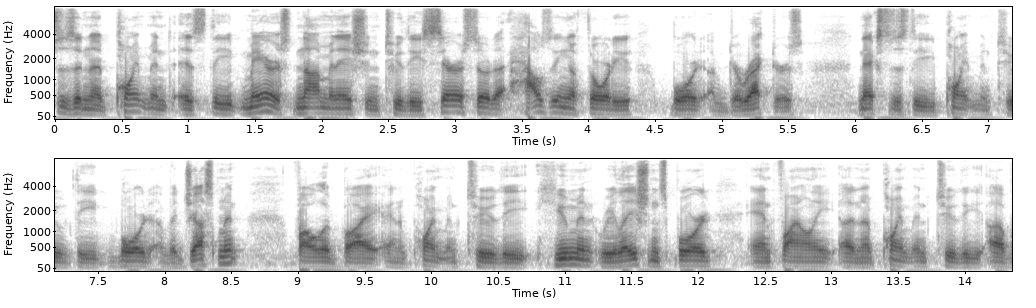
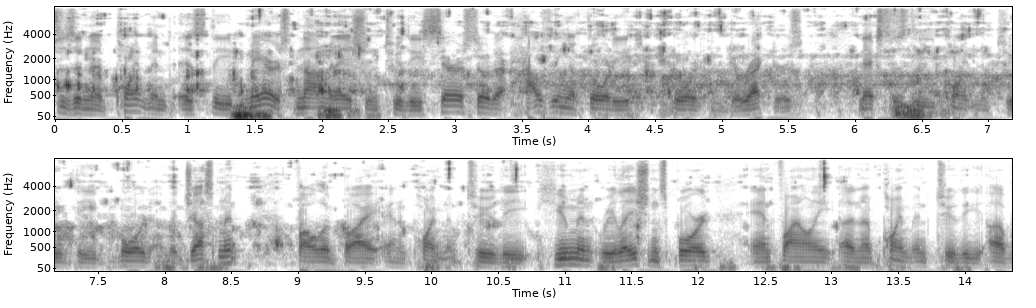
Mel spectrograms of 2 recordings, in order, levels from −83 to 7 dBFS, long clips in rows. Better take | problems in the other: first | background sound (Water tap, faucet); as loud as the speech

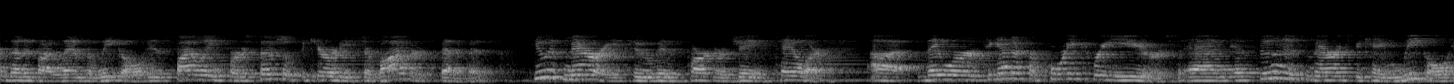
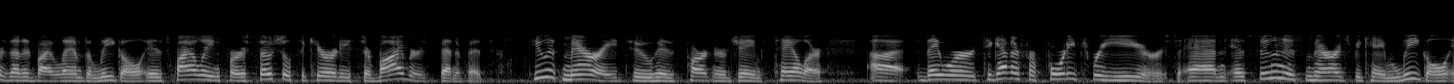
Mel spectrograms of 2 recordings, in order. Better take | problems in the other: second | noise reduction (neural separator model SepFormer DNS4)

